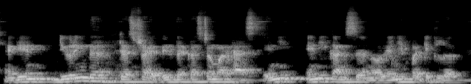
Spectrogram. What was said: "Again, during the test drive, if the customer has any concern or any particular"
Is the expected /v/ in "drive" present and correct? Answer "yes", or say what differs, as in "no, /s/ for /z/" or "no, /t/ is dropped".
no, /p/ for /v/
